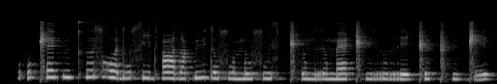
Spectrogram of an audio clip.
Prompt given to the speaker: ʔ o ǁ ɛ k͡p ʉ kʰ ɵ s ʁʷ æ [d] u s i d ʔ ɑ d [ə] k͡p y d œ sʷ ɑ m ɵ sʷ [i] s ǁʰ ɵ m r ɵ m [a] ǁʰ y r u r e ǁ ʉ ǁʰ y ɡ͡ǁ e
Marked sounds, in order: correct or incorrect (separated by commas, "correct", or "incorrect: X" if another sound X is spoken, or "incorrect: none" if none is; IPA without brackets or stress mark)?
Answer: correct, incorrect: ɑ, correct, incorrect: æ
